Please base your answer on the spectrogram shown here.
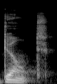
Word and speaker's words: don't: we see the word don't a lot of times the tea and don't is silent examples I don't know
